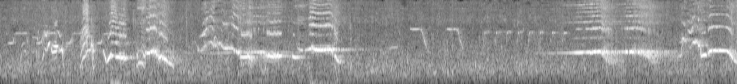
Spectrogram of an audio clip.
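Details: Black-naped oriole song for attracting other orioles: several harsh rasping calls and bent whistles early on, a pause with faint high notes, then a loud sustained whistle ending in a downward slur.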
